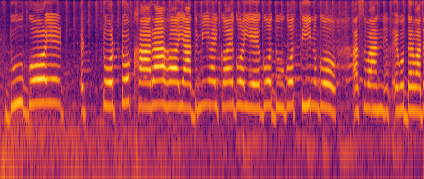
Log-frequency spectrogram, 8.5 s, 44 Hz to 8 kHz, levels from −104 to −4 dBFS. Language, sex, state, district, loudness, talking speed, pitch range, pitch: Bajjika, female, Bihar, Vaishali, -18 LUFS, 105 wpm, 340-380 Hz, 365 Hz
